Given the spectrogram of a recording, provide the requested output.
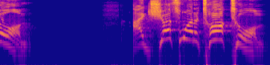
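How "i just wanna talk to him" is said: high yelled plea, much higher; desperate shout. Shown as a demonstration. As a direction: yell it like you're held back. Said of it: "repeating line in varied takes".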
